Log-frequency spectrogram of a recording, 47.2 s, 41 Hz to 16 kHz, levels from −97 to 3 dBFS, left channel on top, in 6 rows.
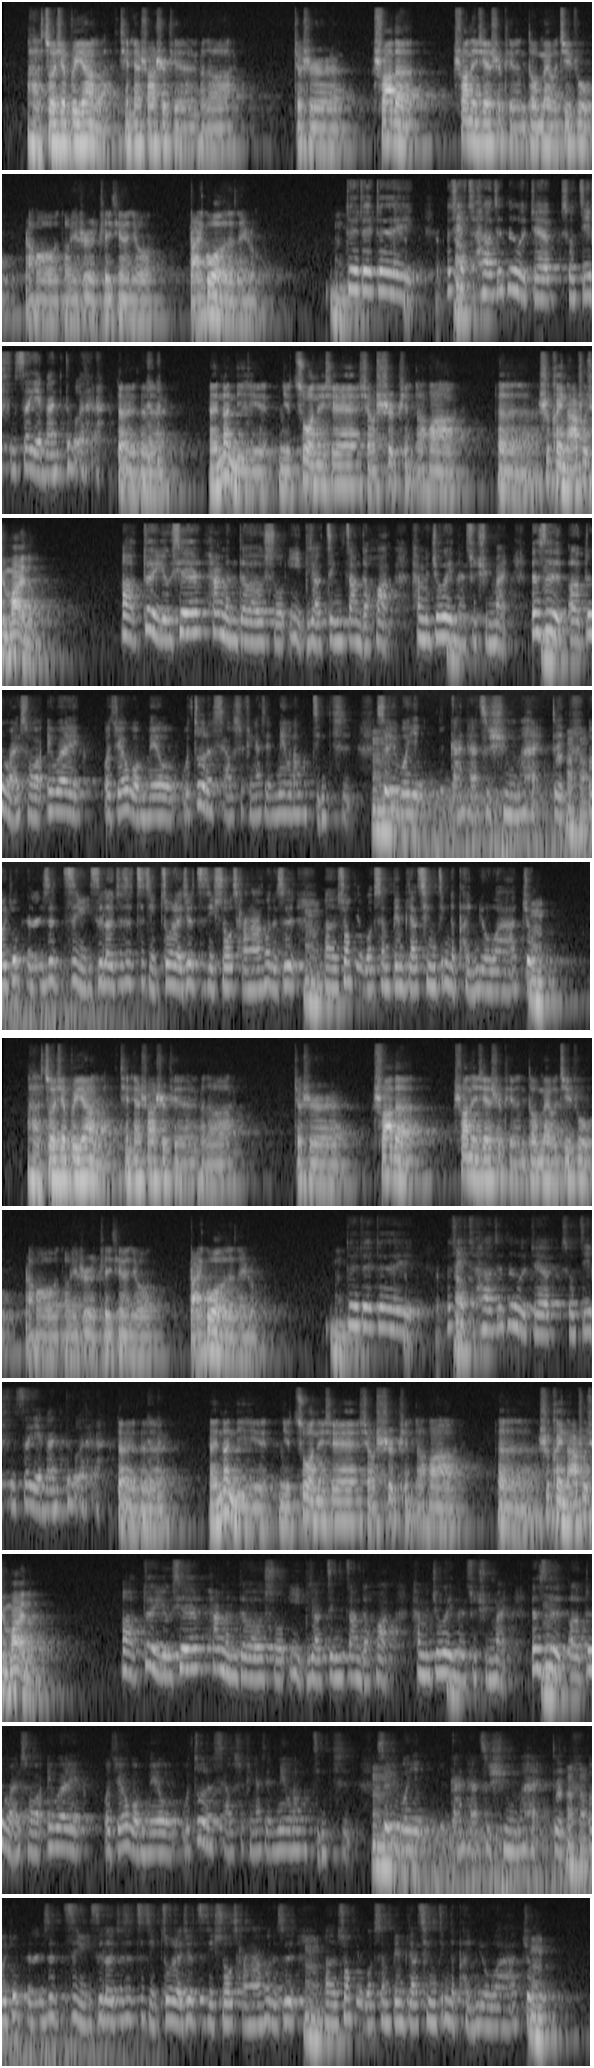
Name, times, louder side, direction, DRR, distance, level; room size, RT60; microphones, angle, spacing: voice 1, 0.3-3.1 3.9-4.6 4.9-5.5 6.0-7.9 8.2-9.9 10.4-11.3 12.2-12.5 13.9-14.1 17.3-17.9 18.5-21.8 22.3-24.2 29.5-29.6 30.8-31.0 36.4-36.8 38.8-39.3 43.3-43.6 46.3-46.5, left 1 dB, 15° left, 1.2 m, -31 dB
voice 2, 12.5-17.2 17.7-17.8 25.2-32.5 32.8-46.5, left 3 dB, 50° left, 0.7 m, -37 dB
sound 1, 36.5-41.5, left 1 dB, 35° left, 1.0 m, -49 dB
28.5 x 13.0 x 6.9 m
head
